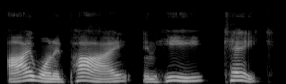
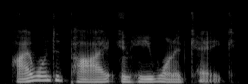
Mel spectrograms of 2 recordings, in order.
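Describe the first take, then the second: First: Slow, with "pie" and "cake" standing out and a pause after "he"; nouns emphasized. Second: Said in the usual way. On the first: Shown as a demonstration. Teacher demonstrating a comma for a left-out word, nouns emphasized. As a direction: stress "pie" and "he", then pause before "cake". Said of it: "emphasizing the nouns". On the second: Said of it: "replacing the word wanted".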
